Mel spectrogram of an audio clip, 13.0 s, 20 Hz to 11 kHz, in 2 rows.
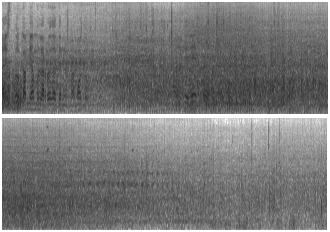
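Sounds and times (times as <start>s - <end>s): motorcycle engine running: 0.0s - 13.0s
wind rush: 0.0s - 13.0s
tyres on gravel: 0.2s - 13.0s.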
